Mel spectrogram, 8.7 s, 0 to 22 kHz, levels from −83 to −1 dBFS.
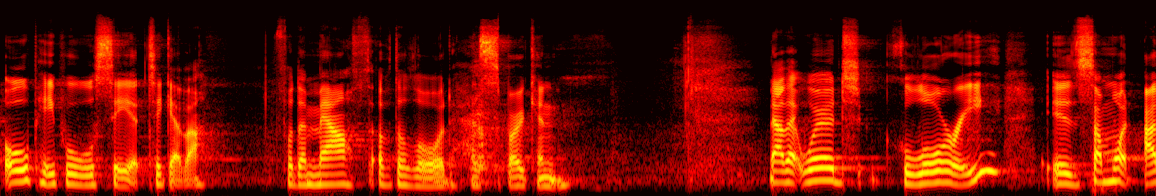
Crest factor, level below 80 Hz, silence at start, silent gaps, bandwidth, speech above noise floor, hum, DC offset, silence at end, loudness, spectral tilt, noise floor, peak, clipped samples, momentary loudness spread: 24 dB; -78 dBFS; 0 s; none; 17 kHz; 33 dB; none; under 0.1%; 0 s; -26 LUFS; -3 dB/octave; -58 dBFS; -2 dBFS; under 0.1%; 15 LU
